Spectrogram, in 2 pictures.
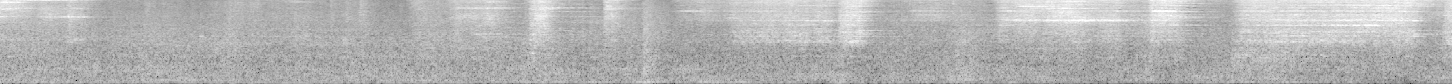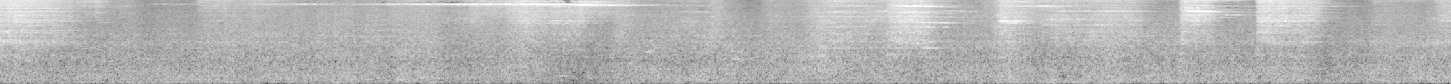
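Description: Freight train of autorack cars rolling past close by: a steady rumble of wheels on rail, with high wheel squeals that come and go and one long thin squeal a little past the middle.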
